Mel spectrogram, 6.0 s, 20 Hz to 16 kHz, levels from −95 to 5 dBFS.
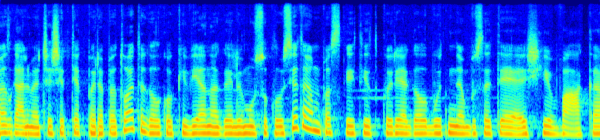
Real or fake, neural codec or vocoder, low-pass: fake; vocoder, 44.1 kHz, 128 mel bands every 512 samples, BigVGAN v2; 14.4 kHz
